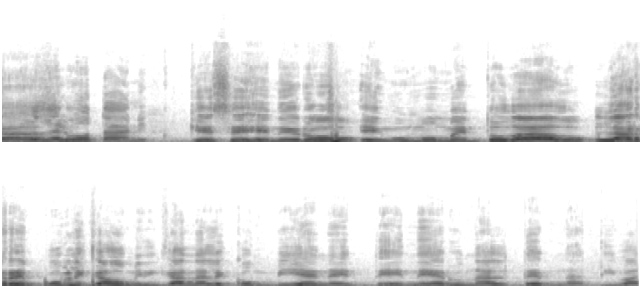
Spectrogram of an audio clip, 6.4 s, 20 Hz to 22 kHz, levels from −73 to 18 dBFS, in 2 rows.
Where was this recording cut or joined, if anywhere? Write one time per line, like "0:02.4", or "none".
0:01.8
0:02.9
